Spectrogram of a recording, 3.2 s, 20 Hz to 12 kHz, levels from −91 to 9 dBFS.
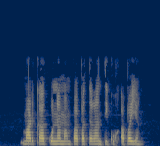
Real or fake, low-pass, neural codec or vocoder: real; 7.2 kHz; none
